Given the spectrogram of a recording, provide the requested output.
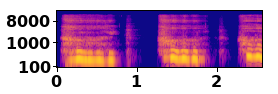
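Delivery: short, spaced eerie "huu" moans; ghostly woman's moan. Retold or imitated. Friends hear a woman in the blackout, ghostly moaning. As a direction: imitate a ghost woman sounding through the dark. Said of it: "ឮសំឡេងមនុស្សស្រី".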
